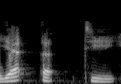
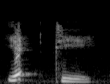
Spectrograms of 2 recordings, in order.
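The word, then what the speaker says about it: يأتي: یعنی مثلا ما نمیتونیم بگیم یأتی، این غلط از لحاظ تلفظ عربی. یأتی، یأتی، مؤمن.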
